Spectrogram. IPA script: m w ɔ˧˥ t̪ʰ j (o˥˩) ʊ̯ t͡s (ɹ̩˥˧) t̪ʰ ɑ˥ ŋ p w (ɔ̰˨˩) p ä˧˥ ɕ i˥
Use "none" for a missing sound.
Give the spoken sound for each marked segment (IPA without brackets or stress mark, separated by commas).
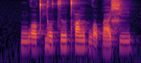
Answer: o˧, ɹ̩˥, ɔ̰˨˩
